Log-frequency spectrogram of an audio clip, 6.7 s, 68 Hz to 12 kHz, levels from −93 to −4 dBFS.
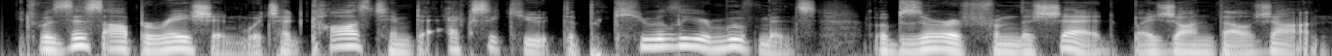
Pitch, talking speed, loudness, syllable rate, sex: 115 Hz, 180 wpm, -18 LUFS, 5.7 syllables/s, male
